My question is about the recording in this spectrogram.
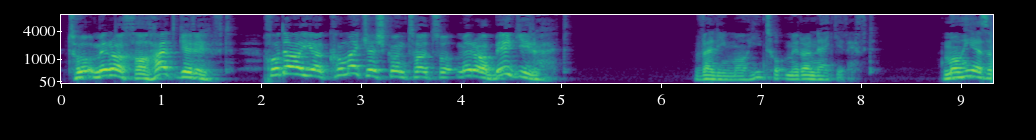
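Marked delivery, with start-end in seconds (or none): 0.1-5.1 put-on higher, louder hopeful old man; said aloud, hopeful. Old man hoping aloud the fish bites, loud and high. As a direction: cry out a hopeful prayer. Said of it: "پیرمرد با صدای بلند گفت".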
